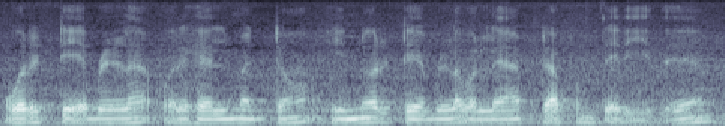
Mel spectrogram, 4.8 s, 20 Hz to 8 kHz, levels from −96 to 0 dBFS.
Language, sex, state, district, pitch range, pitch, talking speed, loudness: Tamil, male, Tamil Nadu, Kanyakumari, 100-115 Hz, 105 Hz, 110 wpm, -17 LUFS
